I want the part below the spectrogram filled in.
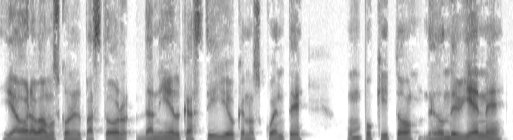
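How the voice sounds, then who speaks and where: A man's voice: medium pitch, steady tone, slow pace, mellow, smooth, no echo, clean studio sound. A man hosting a podcast interview, asking brief, friendly questions.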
